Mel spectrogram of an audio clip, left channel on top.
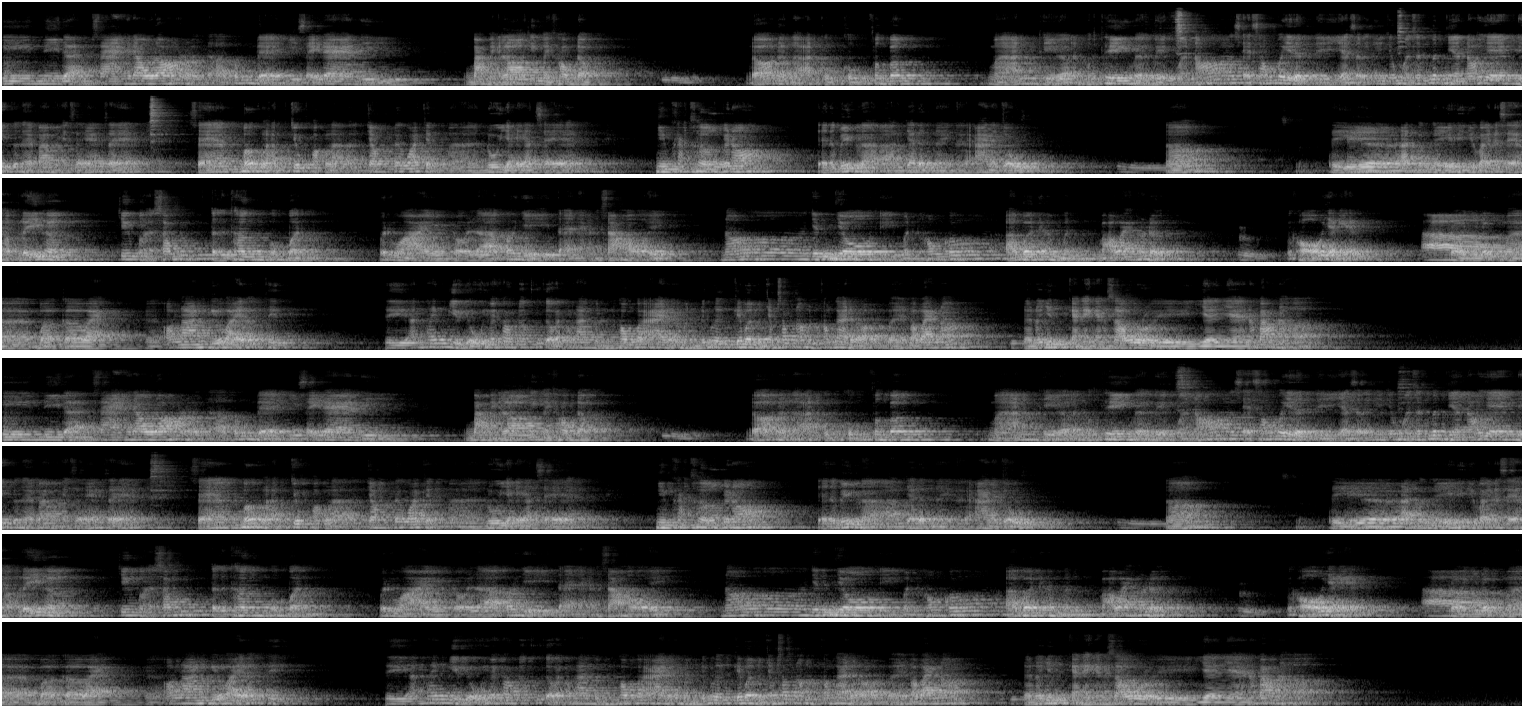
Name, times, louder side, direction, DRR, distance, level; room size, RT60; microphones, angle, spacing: voice 1, 0.0-4.0 4.6-5.9 7.4-9.3 9.8-16.8 17.2-21.0 21.7-22.8 23.4-25.5 26.8-27.3 28.5-31.1 31.6-33.6 34.2-37.1 37.6-42.1 43.2-44.0 44.9-46.6 47.0-48.4 49.4-55.2 55.8-58.7, left 1 dB, 20° left, 2 dB, 5.0 m, -23 dB
voice 2, 6.6-7.0 23.4-23.6 26.3-27.1 28.6-29.3 42.8-43.1 44.6-45.5 55.7-56.1, left 4 dB, 85° left, 11 dB, 1.2 m, -29 dB
sound 1, 11.4-12.0 13.9-14.4 16.7-16.9, left 9 dB, 65° left, 2.8 m, -35 dB
28.0 x 16.0 x 8.0 m, 1.5 s
head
